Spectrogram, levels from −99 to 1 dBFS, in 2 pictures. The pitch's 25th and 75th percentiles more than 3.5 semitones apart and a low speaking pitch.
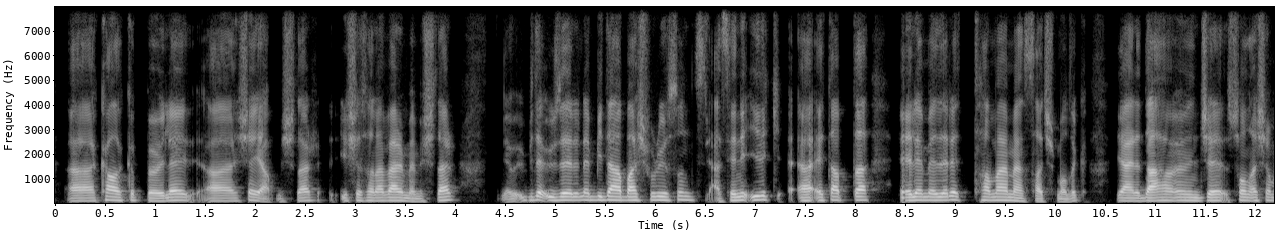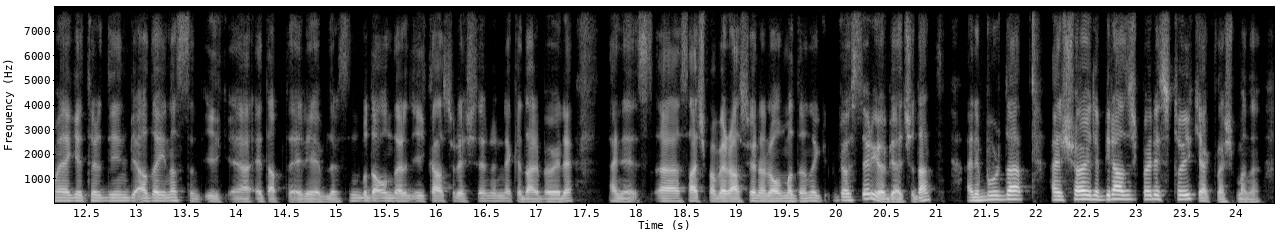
Yes: average, 4.3 semitones; low, 115 Hz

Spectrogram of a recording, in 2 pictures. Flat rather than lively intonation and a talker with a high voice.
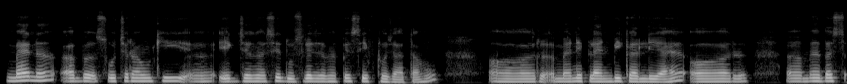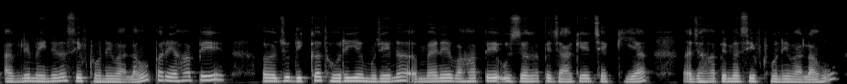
No: narrow, 2.1 semitones; medium, 140 Hz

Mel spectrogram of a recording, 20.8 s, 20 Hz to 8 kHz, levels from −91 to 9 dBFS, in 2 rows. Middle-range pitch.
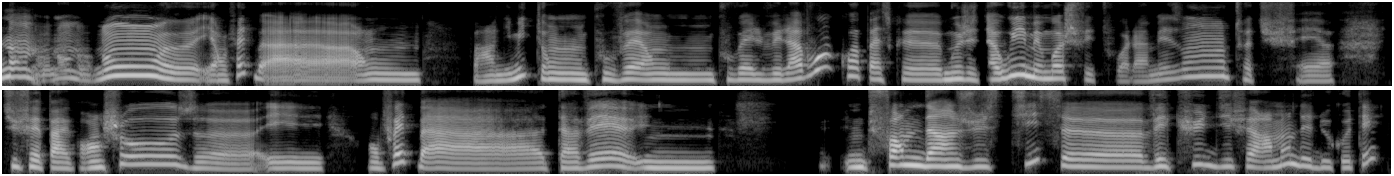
Yes: medium, 180 Hz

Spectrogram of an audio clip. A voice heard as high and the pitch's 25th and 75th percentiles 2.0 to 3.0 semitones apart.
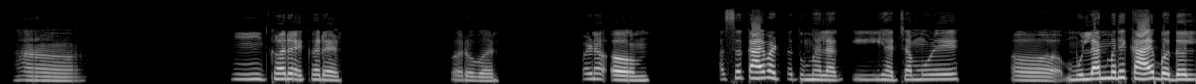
No: high, 225 Hz; average, 3.7 semitones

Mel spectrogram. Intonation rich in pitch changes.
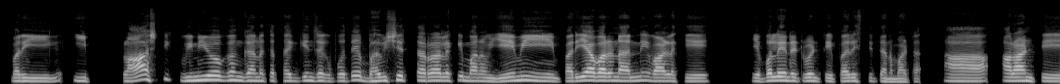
No: average, 2.7 semitones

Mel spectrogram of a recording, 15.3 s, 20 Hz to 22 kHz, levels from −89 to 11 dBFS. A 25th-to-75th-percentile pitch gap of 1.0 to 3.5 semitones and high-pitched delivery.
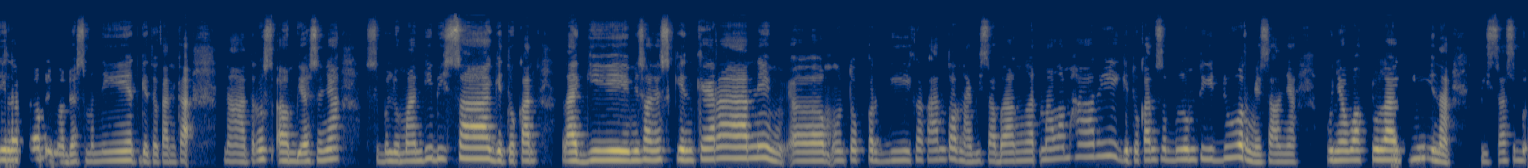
Yes: average, 2.7 semitones; high, 220 Hz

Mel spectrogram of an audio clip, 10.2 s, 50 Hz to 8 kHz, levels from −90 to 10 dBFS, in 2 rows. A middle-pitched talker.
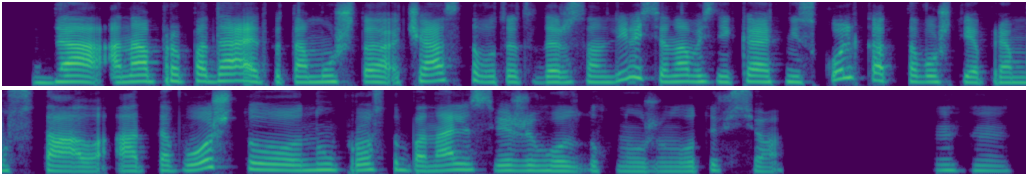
No: high, 200 Hz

